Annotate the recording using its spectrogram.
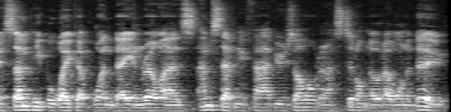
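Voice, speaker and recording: In a Southern US accent, the speaker talks at a very fast pace with monotone, flat intonation, amid audible room echo and noticeable background noise. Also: man, fairly low pitch for a man. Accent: Southern US (Georgia). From US South, Middle Georgia (Kathleen). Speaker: garden designer and author. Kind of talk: interview. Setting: at his home.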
